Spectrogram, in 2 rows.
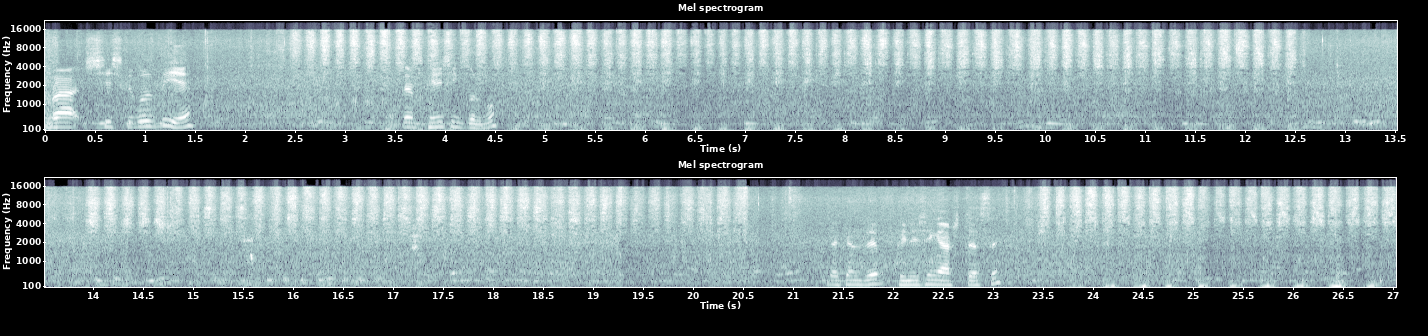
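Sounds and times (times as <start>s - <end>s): sandpaper rubbing on metal: 2.3s - 12.8s, 13.9s - 20.7s, 23.3s - 27.0s.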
